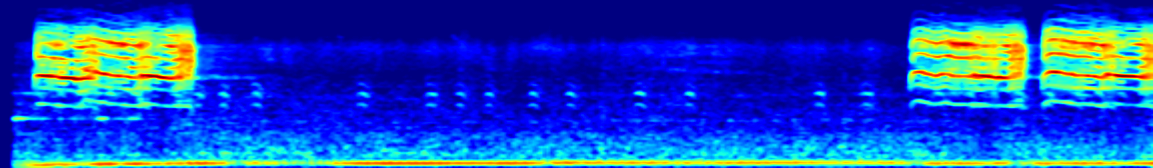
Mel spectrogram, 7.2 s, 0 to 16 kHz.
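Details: Blue Jays harassing an Eastern Screech Owl, the third time in 20 minutes, recorded 1/3/18: loud harsh buzzy jeers in a burst of about one second, faint soft chips, then two more back-to-back raspy jeers, over a steady low rumble.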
